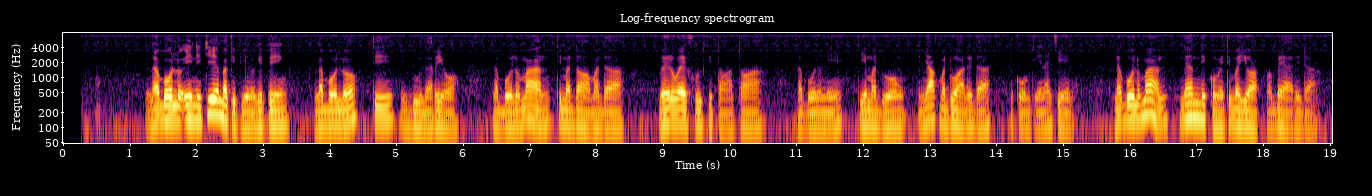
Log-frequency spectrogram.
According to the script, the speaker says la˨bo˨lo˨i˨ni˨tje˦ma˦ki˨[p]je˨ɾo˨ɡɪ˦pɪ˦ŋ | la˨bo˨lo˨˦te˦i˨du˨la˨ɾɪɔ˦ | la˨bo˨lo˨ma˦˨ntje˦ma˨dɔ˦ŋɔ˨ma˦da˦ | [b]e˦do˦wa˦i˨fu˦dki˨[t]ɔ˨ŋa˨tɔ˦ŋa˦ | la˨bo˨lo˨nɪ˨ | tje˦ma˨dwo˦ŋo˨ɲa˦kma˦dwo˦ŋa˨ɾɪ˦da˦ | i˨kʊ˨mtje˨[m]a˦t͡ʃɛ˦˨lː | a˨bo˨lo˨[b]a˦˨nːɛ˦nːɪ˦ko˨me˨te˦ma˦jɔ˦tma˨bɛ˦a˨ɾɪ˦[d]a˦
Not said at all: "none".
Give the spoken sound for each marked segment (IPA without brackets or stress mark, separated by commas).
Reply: p, b, t, n, m, d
